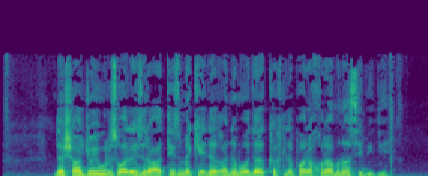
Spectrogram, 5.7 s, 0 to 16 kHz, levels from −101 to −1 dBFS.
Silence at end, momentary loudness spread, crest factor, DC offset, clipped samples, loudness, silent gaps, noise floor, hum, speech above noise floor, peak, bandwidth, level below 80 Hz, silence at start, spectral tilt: 0.55 s; 10 LU; 16 dB; under 0.1%; under 0.1%; -20 LUFS; none; -63 dBFS; none; 44 dB; -4 dBFS; 11.5 kHz; -56 dBFS; 0.7 s; -6.5 dB/octave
